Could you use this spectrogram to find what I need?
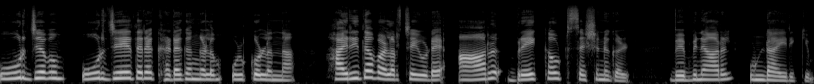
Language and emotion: Malayalam, neutral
